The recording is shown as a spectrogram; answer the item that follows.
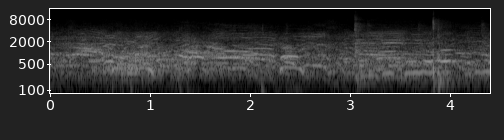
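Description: Football stadium crowd: many voices talking and shouting over one another, with a couple of short sharp knocks near the end.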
